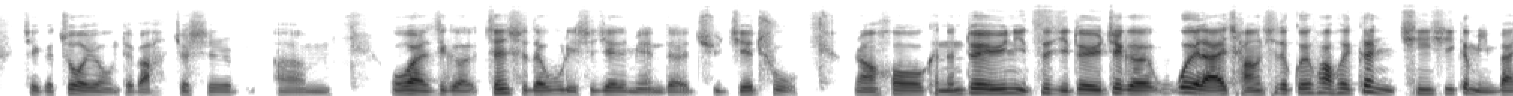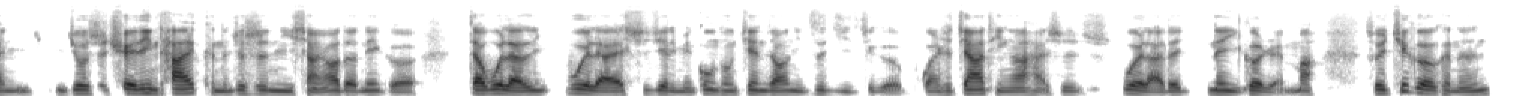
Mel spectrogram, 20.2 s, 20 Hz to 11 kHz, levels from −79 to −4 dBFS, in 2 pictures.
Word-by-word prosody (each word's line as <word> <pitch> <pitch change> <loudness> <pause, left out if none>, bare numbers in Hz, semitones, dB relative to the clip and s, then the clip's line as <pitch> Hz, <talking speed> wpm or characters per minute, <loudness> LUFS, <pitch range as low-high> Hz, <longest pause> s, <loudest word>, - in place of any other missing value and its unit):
这 120 - -8
个 105 - -9
作 135 +1 0
用， 100 -4 -6
对 - - -10
吧。 - - -3
就 - - -8
是 100 -1 -9 0.3
呃， 95 -2 -10 0.6
偶 115 - -1
尔 115 -3 +6
这 120 - -6
个 115 -3 -3
真 140 +1 +3
实 125 - -6
的 115 -1 +2
物 125 +2 -7
理 115 - -5
世 - - -10
界 115 - 0
里 110 - -5
面 95 -1 -8
的 - - -5
去 215 +2 -9
接 115 -11 -2
触， 120 -3 -9 0.3
然 100 -1 0
后 115 +2 +1
可 - - -9
能 110 +2 -2
对 145 +1 +7
于 140 - +5
你 145 - 0
自 150 -2 -3
己， 115 -2 -2
对 135 0 +4
于 125 - +4
这 150 +2 +5
个 120 -2 +5
未 155 +7 +5
来 115 +1 +10
长 110 -1 +1
期 - - -10
的 140 - +1
规 150 +2 +1
划 155 -1 +3
会 150 - +1
更 145 - +2
清 130 -1 -3
晰、 135 +2 -5
更 - - -2
明 95 -1 -6
白。 110 -1 +2
你 110 - -10 0.2
你 235 -3 -12
就 135 -8 0
是 - - -9
确 - - +4
定， 140 0 +2
他 140 +2 +5
可 150 +9 -13
能 215 - -7
就 - - -5
是 125 0 -6
你 110 -2 -5
想 100 -3 -2
要 115 +2 0
的 - - -1
那 230 +2 -6
个， 100 - -7 0.3
在 125 - +5
未 140 +2 +3
来 115 -2 +6
的 110 - -1 0.2
未 140 -2 +1
来 105 -2 +3
世 120 +3 -10
界 125 0 -2
里 110 - -8
面， 100 -1 -10
共 130 +4 -5
同 110 -1 -9
建 125 -3 -3
造 115 -1 -1
你 110 -2 -9
自 125 +5 -10
己 100 -3 -17
这 - - -16
个 - - -9
不 - - -46
管 105 - -7
是 110 - -9
家 130 +4 +4
庭 105 - -10
啊， 105 - -1
还 110 - -9
是 110 - -11
是 - - -22
未 - - +1
来 - - 0
的 110 0 -3
那 - - -3
一 110 -3 -4
个 - - +1
人 - - -10
嘛。 - - -5 0.3
所 135 - -2
以 - - -3
这 215 - -2
个 130 - +2
可 115 - -7
能 105 +5 -7
120 Hz, 335 characters per minute, -24 LUFS, 110-135 Hz, 0.6 s, 来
